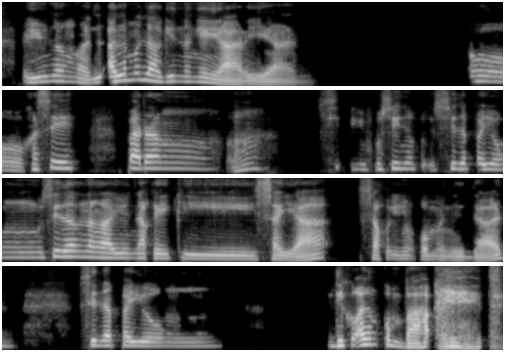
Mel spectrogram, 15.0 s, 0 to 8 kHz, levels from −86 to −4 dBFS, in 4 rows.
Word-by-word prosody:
Ayun 165 +5 -3
ang 185 -2 -4
al 135 -1 -3
alam 190 +4 +3
mo 240 - -5
laging 185 -5 -1
nangyayari 105 - +1
'yan. 85 -1 -5 1.2
Oo, 170 -7 -5
kasi 185 +6 -3 0.6
parang, 215 0 +4 0.5
ah, 195 +3 -9 0.5
si - - -12 0.2
ku 190 - -12
si 210 - 0 0.4
sino 200 -1 -3
pa - - -3
'yung 180 -1 -5 0.3
sila 205 -2 +2
na 195 - 0
nga 170 - +6
'yung 165 -1 -5
nakikisaya 130 -7 -1 0.5
sa - - 0
inyong 130 -2 -9
komunidad, 105 +1 -3 0.6
sila 175 -1 +2
pa 170 -2 +1
'yung 155 -2 -2 1.2
'di 170 - +2
ko - - +7
alam 210 +1 +5
kung 165 -8 -1
bakit. 125 -1 +7
155 Hz, 135 wpm, -25 LUFS, 125-185 Hz, 1.2 s, ko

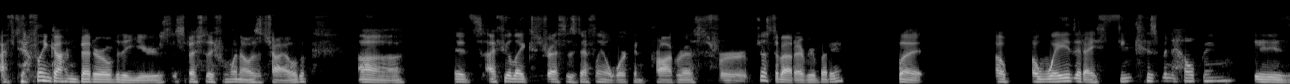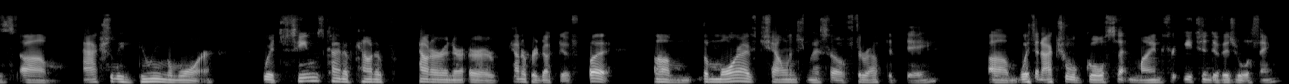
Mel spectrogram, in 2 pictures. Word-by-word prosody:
I've 115 -2 -1
definitely 180 +6 +2
gotten 140 -6 +4
better 120 -2 +6
over 115 0 +3
the 105 - +3
years, 100 +1 -1
especially 120 +1 -1
from 115 +1 -9
when 120 -2 0
I - - +1
was 105 -1 0
a - - -11
child. 105 +9 0 0.5
Uh, 100 -5 +2 0.5
it's 115 -4 -2
I 120 - +4
feel 140 +2 +1
like 130 -3 +3
stress 120 -2 0
is 115 - -3
definitely 125 +3 -3
a 105 - -2
work 105 +1 -2
in 100 - -7
progress 105 +2 0
for 95 -2 -4
just 190 -3 -1
about - - +4
everybody, 110 +8 0 0.6
but - - +3 0.7
a - - +2 0.3
a - - +5
way 130 +5 +5
that 145 -2 +1
I 105 -1 +1
think 145 +8 -9
has 155 -2 -3
been 160 +1 -7
helping 155 +3 -4 0.2
is, 110 -5 +1
um, 95 -3 +2 0.3
actually 115 +1 0
doing 130 0 +2
more, 100 -3 -1 0.5
which 115 -3 +2
seems 160 +2 0
kind 140 -4 +1
of 120 - -1
counterp 120 -4 +1 0.3
counterinter 105 -6 +2 0.2
uh, - - +3
counterproductive, - - -1
but, - - +7 0.4
um, 100 -5 +1
the 125 - +3
more 120 +5 +5
I've 130 -5 +2
challenged 110 -1 -2
myself 100 -3 -3
throughout 105 0 -2
the - - -11
day, 90 +3 -5 0.5
um, 95 -2 +2
with 120 +1 +4
an 125 - +2
actual 115 +1 +3
goal 105 0 +4
set - - -2
in 105 - -7
mind 95 +1 -1
for - - -9
each 120 - -2
individual 105 -3 0
thing, 100 +3 -7
110 Hz, 175 wpm, -26 LUFS, 100-125 Hz, 0.7 s, but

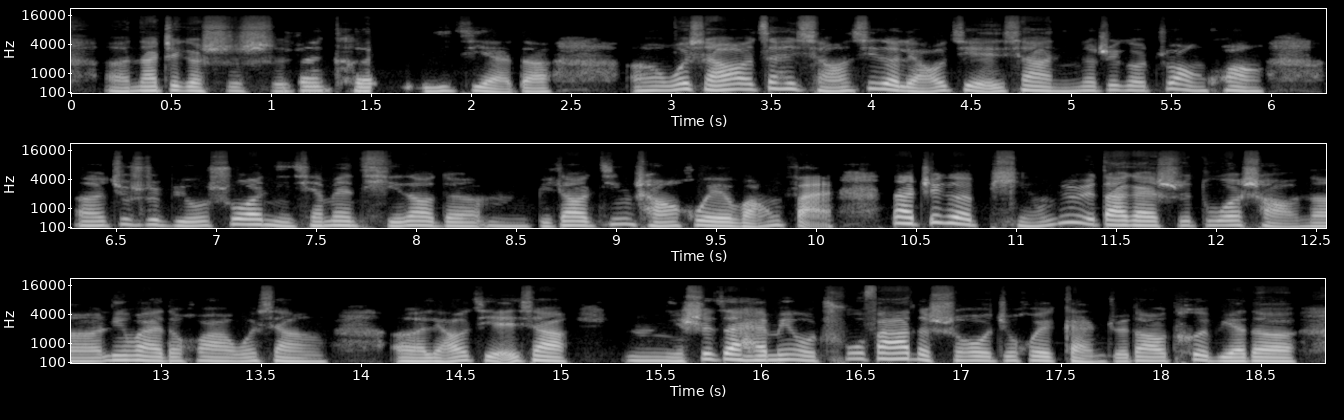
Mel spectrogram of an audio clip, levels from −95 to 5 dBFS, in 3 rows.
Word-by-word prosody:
啊， 160 -2 -4
那 185 +2 +2
这 205 +2 -1
个 180 -1 +1
是 175 +1 -7
十 160 0 -6
分 185 +2 -1
可 175 -3 -2
以 - - +2 0.3
理 175 - -3
解 160 -7 -3
的。 145 -1 -2 0.4
呃， 190 +3 -4
我 250 +5 +2
想 220 -4 +2
要 245 +1 +2
再 265 +2 -1
详 180 -5 -3
细 270 - -6
地 235 - +5
了 170 +2 0
解 185 -7 -1
一 - - -2
下 190 +2 0
您 165 0 -6
的 190 - -3
这 215 +1 -2
个 200 -1 -3
状 215 -1 -3
况。 180 -4 -3 0.3
呃， 195 -1 0
就 240 - -7
是 225 +1 -3
比 185 -1 -5
如 185 +1 0
说 240 +2 +3
你 190 -6 -1
前 185 +3 -2
面 195 -2 +2
提 175 0 -4
到 200 -1 +3
的， 170 -1 -1
嗯， 165 -2 -7
比 160 - -6
较 200 +2 +4
经 245 +5 -7
常 180 -4 0
会 190 -4 +4
往 160 +5 -1
返， - - -1 0.3
那 290 -1 +6
这 335 - -1
个 275 -6 +4
频 185 0 -7
率 315 -5 -2
大 220 -3 +5
概 200 -2 +4
是 195 +2 -1
多 205 +2 -1
少 140 -6 -1
呢？ 160 +1 -1
另 215 +1 +1
外 190 -4 +4
的 175 0 -2
话， 175 -2 -1
我 170 +2 -2
想， 155 -4 -2 0.3
呃， 160 -1 +1
了 165 +4 +2
解 180 -4 0
一 - - +1
下， 180 -6 +4 0.3
嗯， 180 -2 -3
你 165 - 0
是 255 +8 +1
在 245 -1 +7
还 210 -1 +4
没 225 +2 +1
有 205 -4 0
出 270 +8 -6
发 270 0 +5
的 225 - +1
时 195 - -4
候， 190 -1 +2
就 190 +2 -4
会 190 -2 +2
感 155 -6 -3
觉 155 - -3
到 175 -1 +2
特 220 +3 -1
别 170 -1 +3
地， 165 -3 +4
185 Hz, 295 characters per minute, -24 LUFS, 170-210 Hz, 0.4 s, 在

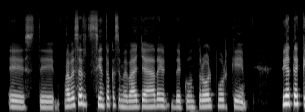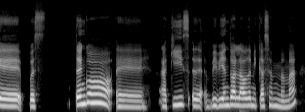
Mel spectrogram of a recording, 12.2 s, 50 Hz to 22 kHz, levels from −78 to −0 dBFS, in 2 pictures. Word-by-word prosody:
Este, 175 -1 -6 0.2
a 200 +1 0
veces 250 +4 +1
siento 230 0 -3
que 230 - -9
se 205 -2 -10
me 185 -1 -5
va 180 +1 0
ya 190 0 -2
de 205 0 -4
de 180 -1 -7
control 190 +2 -3
porque 195 -3 -5 0.7
fíjate 270 0 +6
que, 210 -4 +4
pues, 195 0 -2 0.6
tengo, 290 +1 +6
eh, 185 -2 -3 0.2
aquí 220 +6 -2
s 245 - -9 0.3
viviendo 220 +4 +1
al 235 0 +4
lado 220 0 +3
de 230 - +1
mi 215 -2 -4
casa, 205 +3 -3
a - - -4
mi 215 -2 -3
mamá. 195 - -4
200 Hz, 140 wpm, -19 LUFS, 185-230 Hz, 0.7 s, fíjate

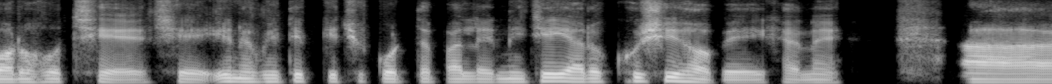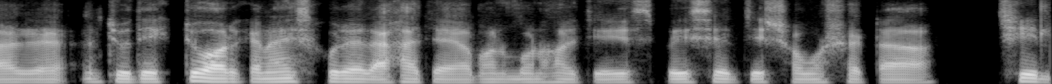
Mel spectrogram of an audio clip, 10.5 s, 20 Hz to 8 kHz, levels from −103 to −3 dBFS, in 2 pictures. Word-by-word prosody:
বড় 105 0 +4
হচ্ছে। 110 - -1 0.3
সে 110 - -2 0.2
innovative 115 +1 0
কিছু 120 +2 -3
করতে 110 0 0
পারলে 105 0 0
নিজেই 130 +4 +4
আরো 115 0 +2
খুশি 135 +2 +4
হবে 95 -3 +1
এখানে। 95 -1 -5 0.8
আর 100 0 +3 0.5
যদি 110 -1 +1
একটু 110 - -5
অর্গানাইজ 110 +1 +1
করে 115 -2 +3
রাখা 95 +3 +2
যায়, 95 -2 -1
আমার 100 +1 -6
মনে 100 -1 -5
হয় 105 -2 -4
যে 95 - -3 0.2
স্পেস 105 -1 -1
এর 105 - 0
যে 105 - +1
সমস্যাটা 100 -1 -4 0.5
ছিল। 120 -5 +1
105 Hz, 160 wpm, -25 LUFS, 100-115 Hz, 0.8 s, বড়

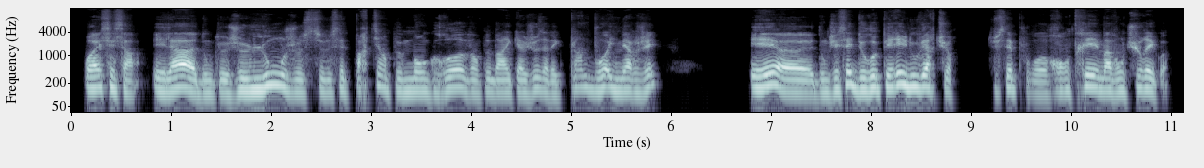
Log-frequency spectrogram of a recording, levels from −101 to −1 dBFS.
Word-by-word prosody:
Ouais, 145 0 +4
c'est 150 +1 -4
ça. 120 -4 -5
Et 130 -2 -2
là 140 +1 +9
donc, 115 0 -8
heu, 120 - -2
je 115 +4 -4
longe 135 -1 0
ce 120 +1 -10
cette 120 +1 -10
partie - - -7
un 150 - -5
peu 130 0 -8
mangrove, 130 +2 -2
un 115 - -5
peu 125 - -9
marécageuse 120 +2 -3
avec 110 -3 -7
plein 150 +1 -9
de - - -8
bois 140 +3 0
immergé. 130 +4 -3 0.9
Et 155 +4 +4
heu, 120 -4 +6
donc 120 +2 -7
j'essaye 135 +10 0
de 135 -3 -1
repérer 150 +6 +1
une 170 - +2
ouverture, 160 -1 +1 0.3
tu - - -16
sais, 135 +6 -3
pour 125 -3 -14 0.2
rentrer 130 +6 -2
et 155 - +1
m'aventurer 130 +2 -1
quoi. - - -14
130 Hz, 205 wpm, -23 LUFS, 120-150 Hz, 0.9 s, là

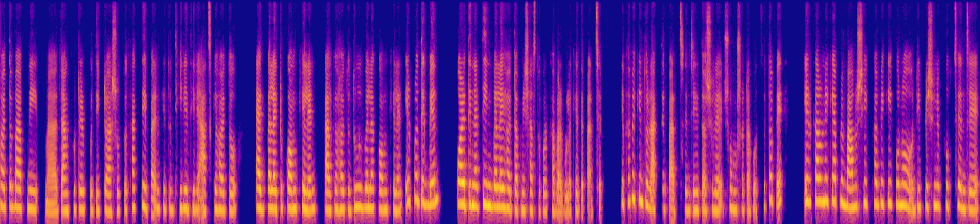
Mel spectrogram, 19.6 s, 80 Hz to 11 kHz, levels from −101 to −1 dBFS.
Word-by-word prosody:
হয়তোবা 255 -1 0
আপনি 240 0 -1 0.4
আ - - -1 0.2
junk 215 0 +2
food 235 +1 -8
এর 225 - +2
প্রতি 220 0 -6
একটু 225 +1 -4
আসক্ত 215 +1 -5
থাকতেই 250 +1 -1
পারেন 185 +6 -1
কিন্তু 235 0 -6
ধীরে, 240 0 +1
ধীরে 230 -1 -2
আজকে 215 - -8
হয়তো 220 -1 0 0.5
১ 240 - +6
বেলা 240 -1 +7
একটু 250 +2 -5
কম 235 -1 +7
খেলেন, 230 -3 +4 0.2
কালকে 220 +2 +2
হয়তো 230 0 0
২ 255 - 0 0.2
বেলা 245 -1 +3
কম 225 -1 +1
খেলেন। 220 -1 -2
এরপর 345 +3 0
দেখবেন 295 +1 +3 0.4
পরেরদিনে 290 -2 +7
৩ 295 -2 +6
বেলাই 255 -1 +5
হয়তো 230 -1 0
আপনি 225 0 -3
স্বাস্থ্যকর 220 -1 -5
খাবারগুলা 195 -2 -3
খেতে 215 - -4
পারছেন। - - -6 0.4
এভাবে 325 +4 0
কিন্তু 325 -3 +3
রাখতে 240 - -2
পারছেন 225 - -3
যেহেতু 225 0 -1
আসলে 225 0 -2 0.2
সমস্যাটা 225 -2 -4
হচ্ছে। 260 - -9
তবে 345 - +1 0.6
এর 325 - +2
কারণে 330 0 +6
কি - - -5
আপনি 325 0 -1
মানসিকভাবে 290 +4 0
কি 310 - 0
কোন 285 -1 +4 0.3
ডিপ্রেশনে 265 +2 -2
ভুগছেন? 275 -1 0
যে 225 -1 +2
245 Hz, 175 wpm, -20 LUFS, 225-280 Hz, 0.6 s, বেলা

